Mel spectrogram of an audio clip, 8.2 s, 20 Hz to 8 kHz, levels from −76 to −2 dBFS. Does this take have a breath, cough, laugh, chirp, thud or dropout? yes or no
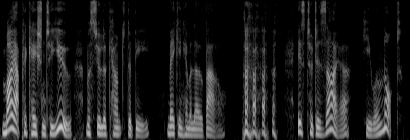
yes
